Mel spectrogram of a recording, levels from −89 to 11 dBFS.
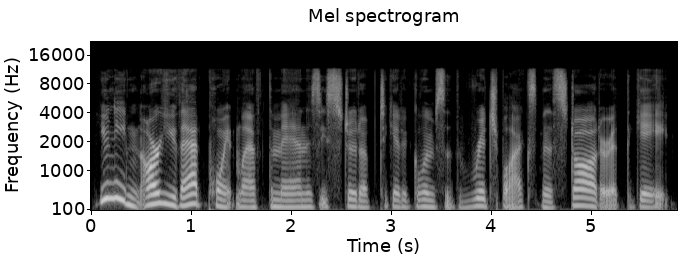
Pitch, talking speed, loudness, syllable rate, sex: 180 Hz, 245 wpm, -20 LUFS, 5.1 syllables/s, female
